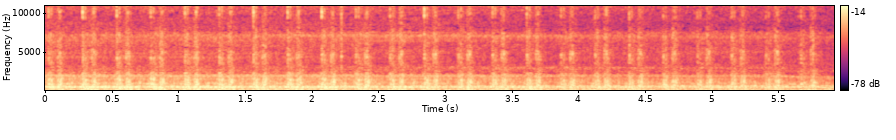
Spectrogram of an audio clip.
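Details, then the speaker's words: Kenmore 385-19550 sewing machine after repair (twisted part had pushed the shaft out of alignment; wrong pattern stitches and uncontrollable speed fixed), speed adjustment screw centred: quick, even clatter about four beats per second, no grinding or catching; runs smoothly. "So now the problem is solved."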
